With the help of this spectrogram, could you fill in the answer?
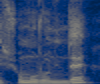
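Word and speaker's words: שומרון: 사마리아는 그 쇼무론이라는 발음이 돼요. 원래 히브리 말로는 쇼무론인데 그게 이제 헬라어로 사마레이아라고 이제 발음이 되다 보니까 오늘날까지도 그냥 저희가 사마리아로 주로 이렇게 발음을 하고 있습니다.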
